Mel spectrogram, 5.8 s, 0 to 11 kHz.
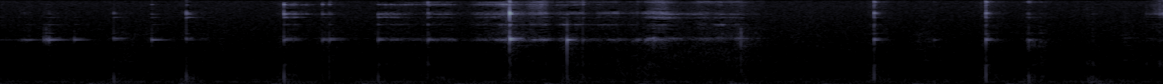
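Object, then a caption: Ceramic mug. A small, empty white ceramic coffee mug with a printed label, held in both hands, is tapped with fingertips and fingernails. The result is a series of quiet, clicky clinks with a bright ring near 2.2 kHz that dies away almost at once.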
